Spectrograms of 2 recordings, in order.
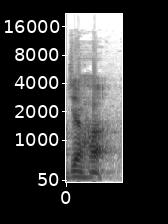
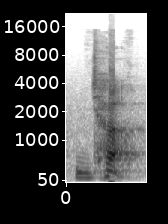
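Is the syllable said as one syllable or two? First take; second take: two; one. First: A vowel separates the j and the h. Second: The j is released with one breath puff. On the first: The speaker calls it wrong. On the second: The speaker calls it right.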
